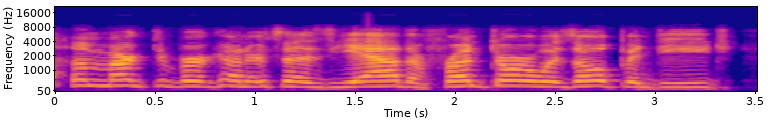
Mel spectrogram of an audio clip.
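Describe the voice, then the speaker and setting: Middle-aged woman host, deep voice, unhurried and chatty, slightly dull lo-fi stream sound. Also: a bit bright. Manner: chatty, laughs often, reads chat comments aloud. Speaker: livestream host. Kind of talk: casual livestream chat.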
